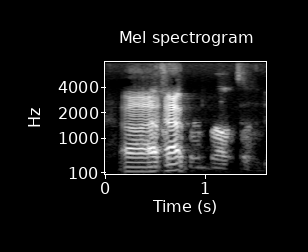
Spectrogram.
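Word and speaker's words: Afrika Bambaataa: You know, you sent me an article to read on how do you pronounce his name? Let's see here. – Africa Bambaataa. – Yeah, Africa Bambaataa, and which goes into all of this history.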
